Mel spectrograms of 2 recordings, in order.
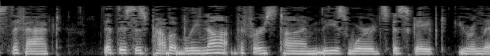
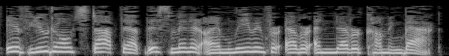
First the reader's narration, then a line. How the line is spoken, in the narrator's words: shouting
